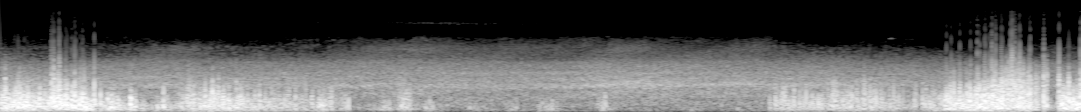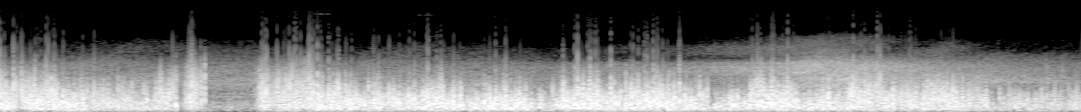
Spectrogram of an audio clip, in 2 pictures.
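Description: Cars drive past nearby on a road, their tyres hissing as they come and go.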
